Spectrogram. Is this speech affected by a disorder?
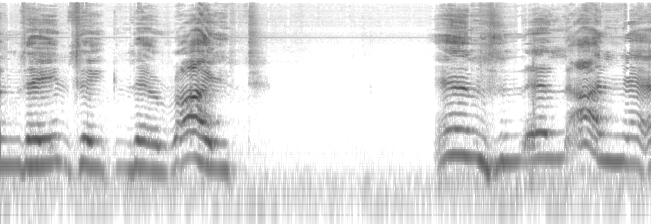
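Yes: cerebral palsy.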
